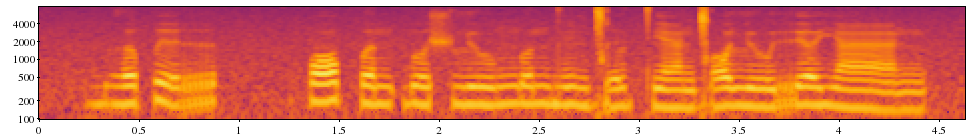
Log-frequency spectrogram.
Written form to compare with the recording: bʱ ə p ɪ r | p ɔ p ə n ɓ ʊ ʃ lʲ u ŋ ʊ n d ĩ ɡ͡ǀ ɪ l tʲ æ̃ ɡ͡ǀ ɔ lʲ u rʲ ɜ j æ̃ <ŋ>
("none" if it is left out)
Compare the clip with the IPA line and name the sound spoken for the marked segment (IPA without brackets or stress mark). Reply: ŋ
